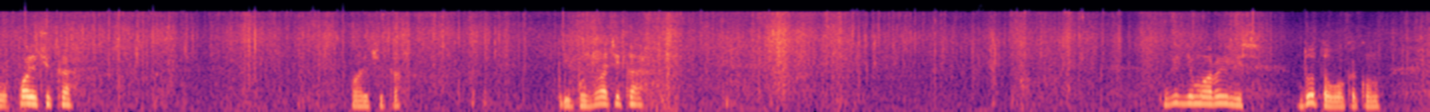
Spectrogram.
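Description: Dry leaves rustle as a hand digs on the ground.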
